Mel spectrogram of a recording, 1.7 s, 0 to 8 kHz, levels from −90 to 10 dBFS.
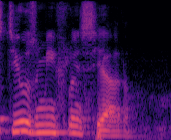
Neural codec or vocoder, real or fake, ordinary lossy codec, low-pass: none; real; none; none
